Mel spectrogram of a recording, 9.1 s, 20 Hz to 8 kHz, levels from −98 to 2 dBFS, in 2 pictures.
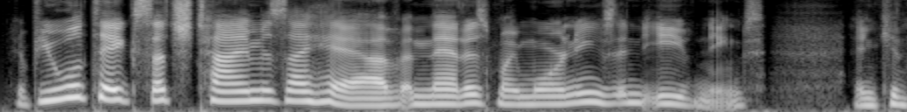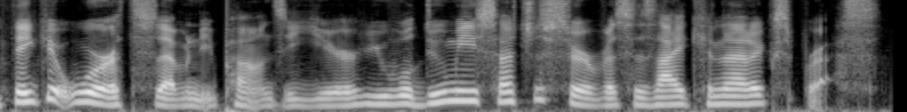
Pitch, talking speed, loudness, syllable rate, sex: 175 Hz, 240 wpm, -19 LUFS, 5.3 syllables/s, female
